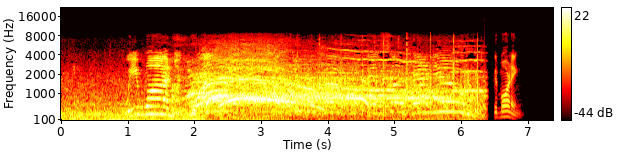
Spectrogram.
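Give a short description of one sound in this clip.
A man shouts loudly and excitedly into a microphone.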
